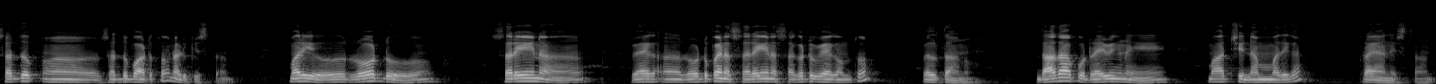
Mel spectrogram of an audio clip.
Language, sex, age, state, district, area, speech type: Telugu, male, 45-60, Andhra Pradesh, Kadapa, rural, spontaneous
